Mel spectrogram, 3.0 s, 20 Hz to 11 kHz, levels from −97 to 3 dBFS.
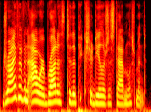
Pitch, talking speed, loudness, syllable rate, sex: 225 Hz, 235 wpm, -17 LUFS, 6.6 syllables/s, female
